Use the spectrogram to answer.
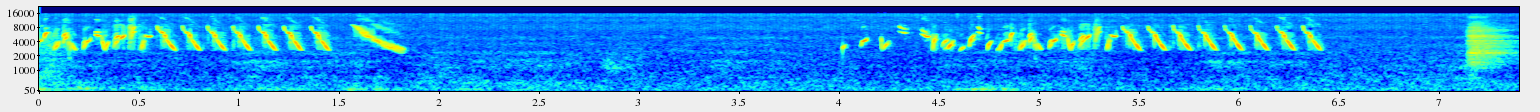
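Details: Wild goldfinch in tebnija song, delivering two rapid, regular trills of high, clear chips, each closing with a falling slur, separated by a few seconds of near silence and a brief hiss at the end.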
